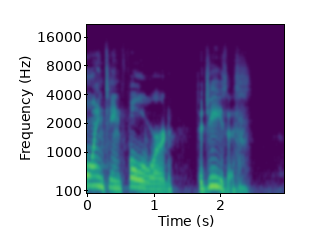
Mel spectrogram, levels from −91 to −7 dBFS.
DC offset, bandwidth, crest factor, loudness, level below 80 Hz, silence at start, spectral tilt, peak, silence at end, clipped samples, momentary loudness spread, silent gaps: under 0.1%; 12 kHz; 14 dB; -32 LUFS; -72 dBFS; 0 s; -7.5 dB/octave; -18 dBFS; 0.55 s; under 0.1%; 17 LU; none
